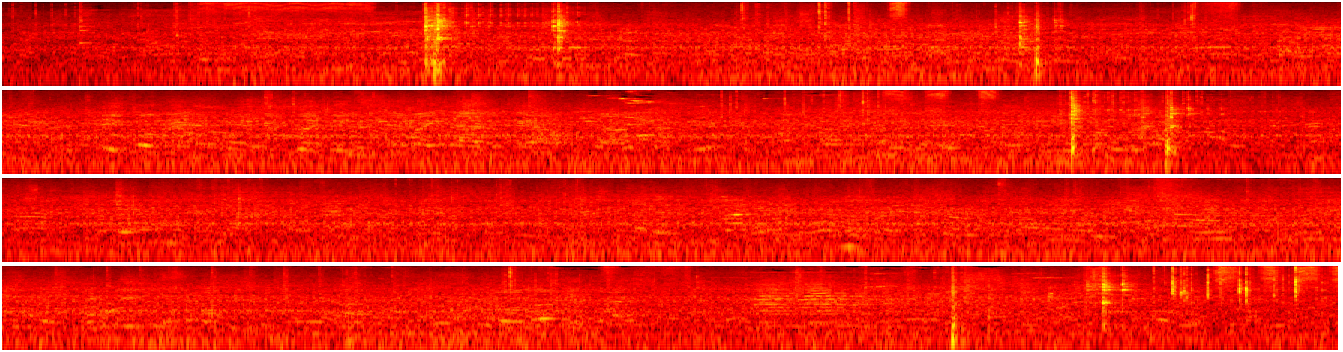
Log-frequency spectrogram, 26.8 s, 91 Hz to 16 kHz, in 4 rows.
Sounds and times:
Speech: 0.0 - 26.7.

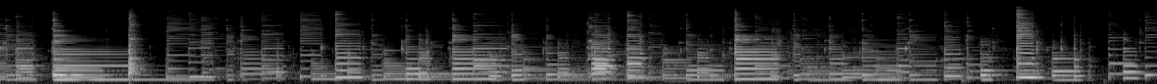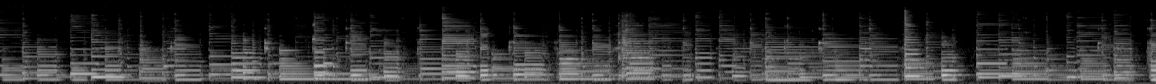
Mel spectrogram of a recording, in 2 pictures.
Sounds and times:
Music: 0.0 - 23.1.

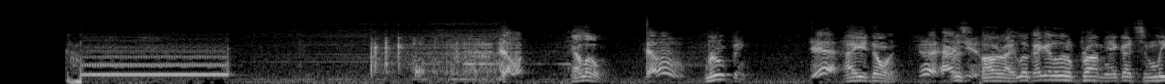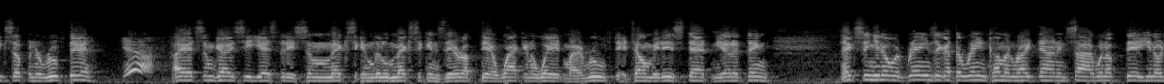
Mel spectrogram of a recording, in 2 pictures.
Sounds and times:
Speech: 5.0 - 7.5, 8.1 - 19.4, 20.1 - 23.2.

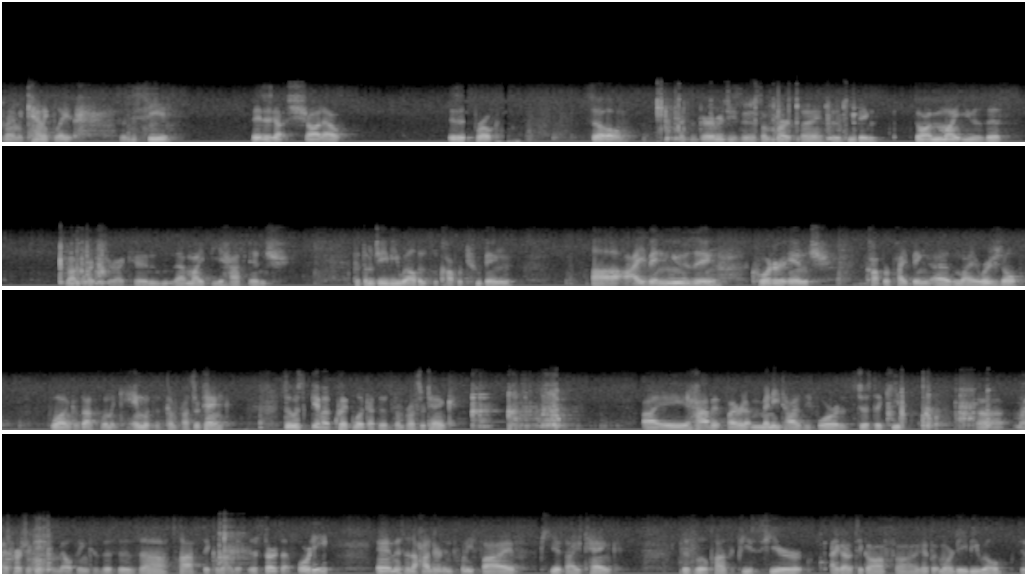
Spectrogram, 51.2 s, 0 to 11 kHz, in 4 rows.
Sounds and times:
Speech: 0.0 - 2.3, 3.1 - 4.4, 5.6 - 6.4, 7.3 - 12.6, 13.5 - 16.4, 17.2 - 19.3, 20.2 - 28.5, 29.1 - 31.4, 33.6 - 37.0, 37.7 - 46.2, 46.8 - 51.1.

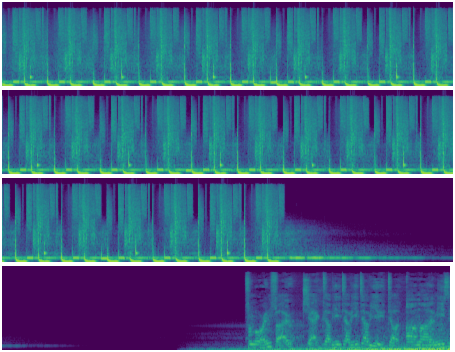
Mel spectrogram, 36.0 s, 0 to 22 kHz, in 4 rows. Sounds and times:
Music: 0.0 - 28.4
Speech: 31.9 - 36.0.

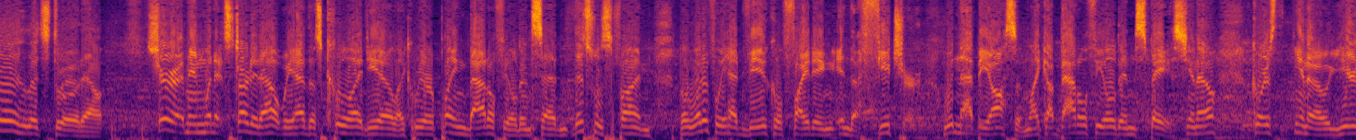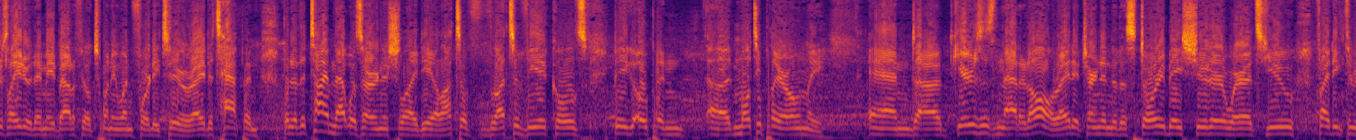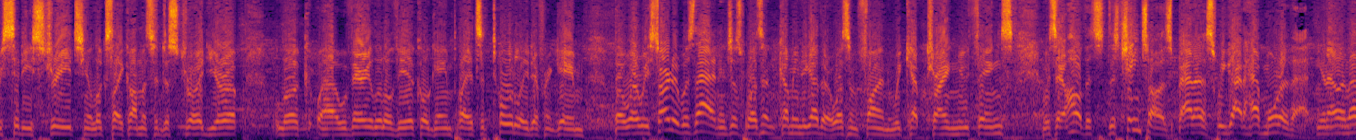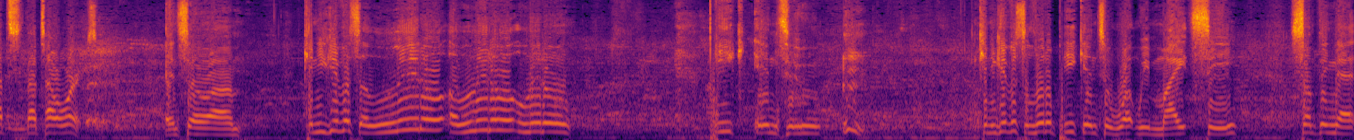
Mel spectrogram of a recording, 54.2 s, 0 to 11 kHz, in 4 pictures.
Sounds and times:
Speech: 0.0 - 49.5, 50.3 - 54.2.

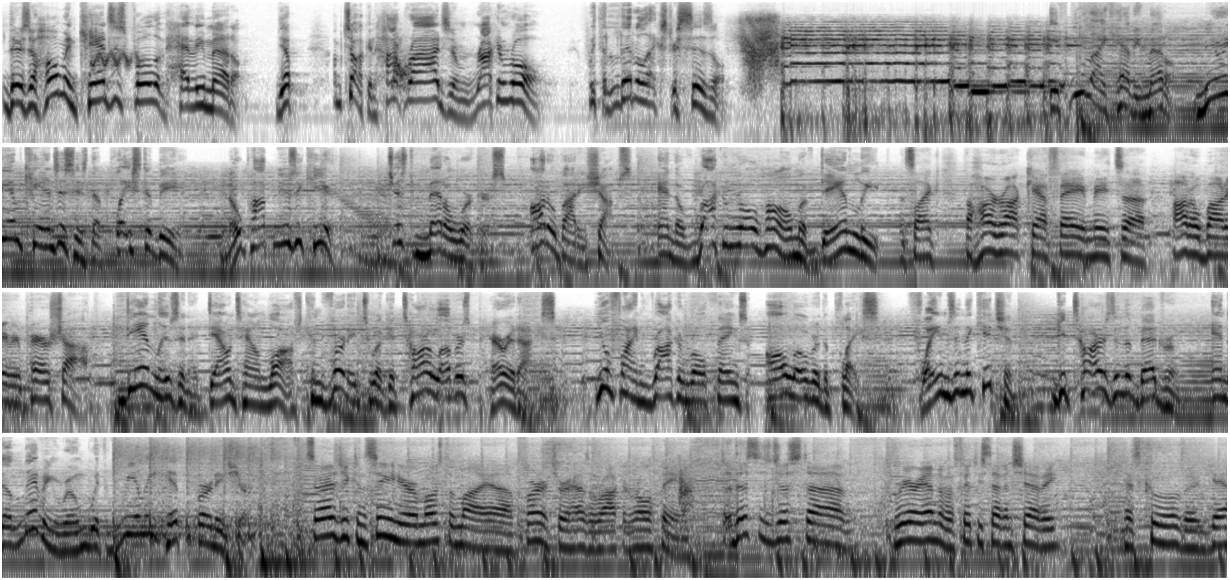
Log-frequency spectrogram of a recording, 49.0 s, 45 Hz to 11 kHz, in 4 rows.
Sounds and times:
Speech: 0.0 - 7.2, 10.5 - 47.4, 48.0 - 49.0.

